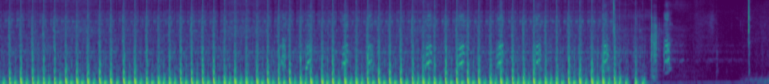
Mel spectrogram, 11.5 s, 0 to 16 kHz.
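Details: Kayo K2 230 single-cylinder dirt bike after a new lithium battery, restarted with choke off: even, steady thump at about three beats a second for nine seconds before shutdown; healthy idle.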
